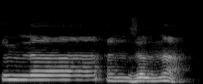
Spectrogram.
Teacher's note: the long vowel na has been followed by a hamza. So this brings about a mad, a prolongation.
